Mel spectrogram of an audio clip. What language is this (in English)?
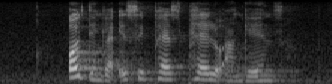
Zulu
